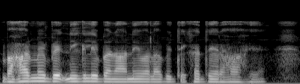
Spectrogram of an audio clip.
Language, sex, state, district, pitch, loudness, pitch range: Hindi, male, Arunachal Pradesh, Longding, 125 Hz, -19 LUFS, 120-135 Hz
